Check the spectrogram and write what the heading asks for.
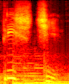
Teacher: Então, esse s antigo palataliza e vira sh, e o e final e, triste. Enquanto no Rio, além desse sh aparecer no final da sílaba, nós temos também a palatalização, então triste.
